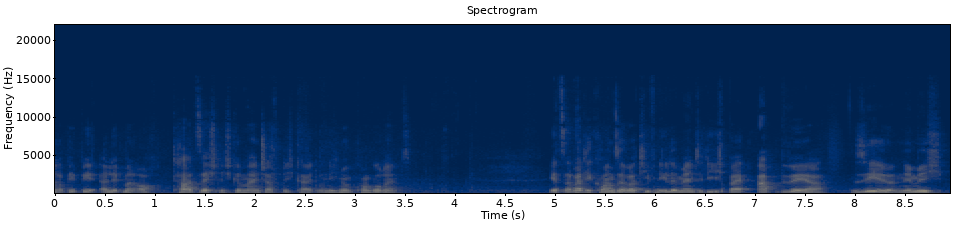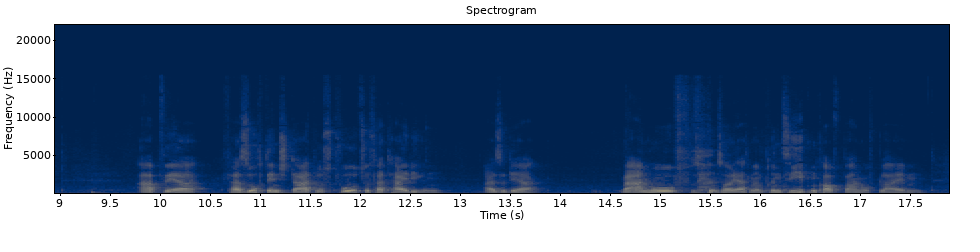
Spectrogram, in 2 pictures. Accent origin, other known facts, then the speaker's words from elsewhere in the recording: Berlin, Germany; Zwei Beispiele, ich komme aus Berlin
